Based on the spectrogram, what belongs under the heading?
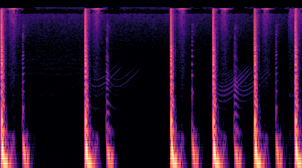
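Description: A deep, thudding heartbeat at the start of a song, in paired lub-dub pulses, loud, pausing once before quickening into a steady run of double beats with faint tonal ringing between them.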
